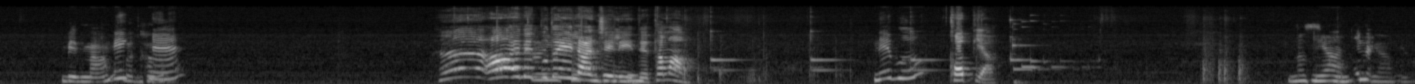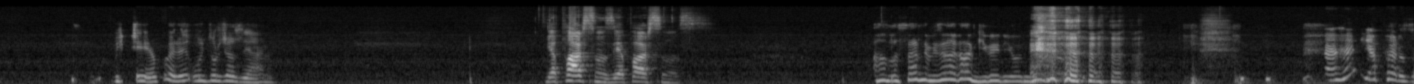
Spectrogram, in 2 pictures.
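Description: A young woman talks with animation close to a microphone, pausing often.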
